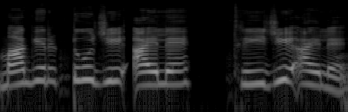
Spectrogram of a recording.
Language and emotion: Goan Konkani, neutral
